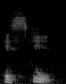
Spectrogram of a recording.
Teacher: So instead of just saying ki and dropping the S, or putting ski in the same syllable, they add a new nucleus, A, to host that S in its coda, and we get a word like esqui. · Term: apenthesis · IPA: e s k i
